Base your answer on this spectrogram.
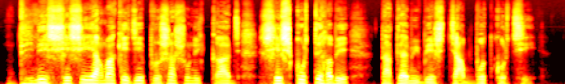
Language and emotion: Bengali, fearful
